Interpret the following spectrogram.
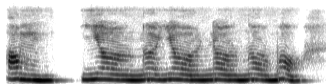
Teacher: इथं काही हवा ही नाकातनं आवाज येतोच, नाही का? म्हणून त्याला नासिक्य किंवा नासिका म्हणतात.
